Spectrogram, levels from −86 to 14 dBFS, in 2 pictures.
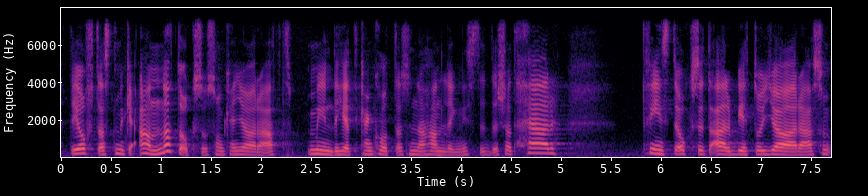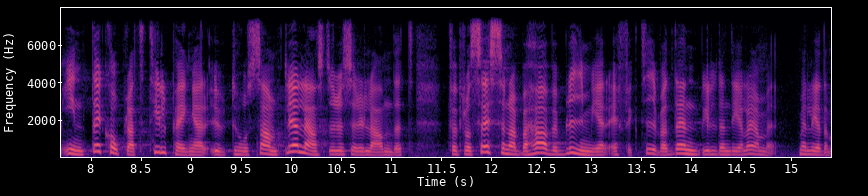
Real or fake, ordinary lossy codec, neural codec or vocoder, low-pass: real; none; none; 7.2 kHz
